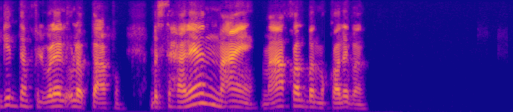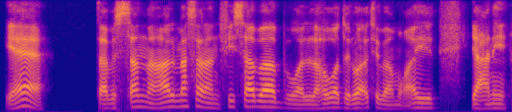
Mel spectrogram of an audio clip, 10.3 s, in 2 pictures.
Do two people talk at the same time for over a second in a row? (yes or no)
no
